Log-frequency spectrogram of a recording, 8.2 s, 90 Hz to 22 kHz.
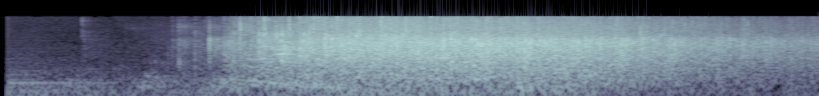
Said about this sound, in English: That applause for Philip Manning, Sasha Mandy, Orlando Wells, and Claudio Jaffe in String Quartet number 10 in E flat major, the Harp String Quartet by Beethoven from 1809 and recorded last Tuesday at the Sunflower Music Festival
